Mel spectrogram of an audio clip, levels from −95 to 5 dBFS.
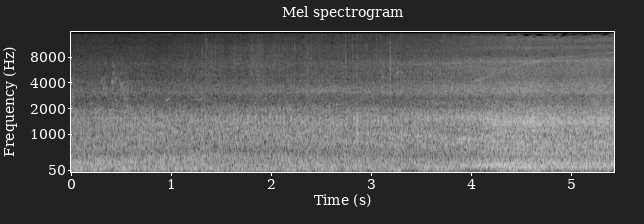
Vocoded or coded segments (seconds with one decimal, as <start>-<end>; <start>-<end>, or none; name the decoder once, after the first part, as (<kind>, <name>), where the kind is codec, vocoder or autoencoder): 0.9-4.1 (vocoder, BigVGAN v2)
